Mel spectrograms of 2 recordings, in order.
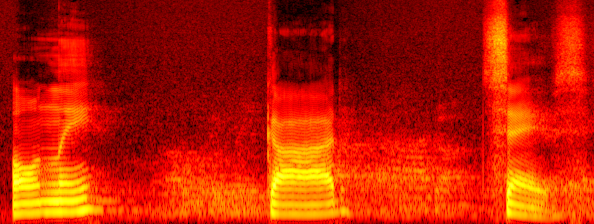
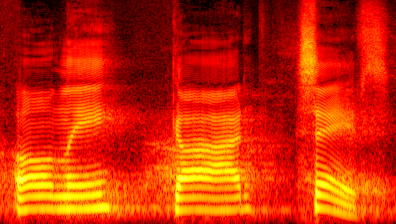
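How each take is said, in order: First: Slow, spaced words; call to repeat. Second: Very slow, higher congregation chant; slow group repeat. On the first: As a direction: say each word apart for them to repeat. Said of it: "Repeat after me these three words". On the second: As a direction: drag out "Only God saves" together. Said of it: "say it again". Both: Shown as a demonstration.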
